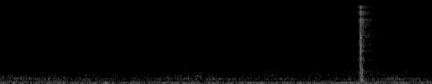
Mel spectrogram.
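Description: A golf club striking the ball once, sharply, about three and a half seconds in: a short recovery shot played out of long grass from under trees. Before it, only a faint, steady outdoor background.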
